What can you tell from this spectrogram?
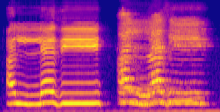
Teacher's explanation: زال نرمی کے ساتھ دو دانتوں کے درمیان جو ہے زبان کو رکھتے ہوئے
